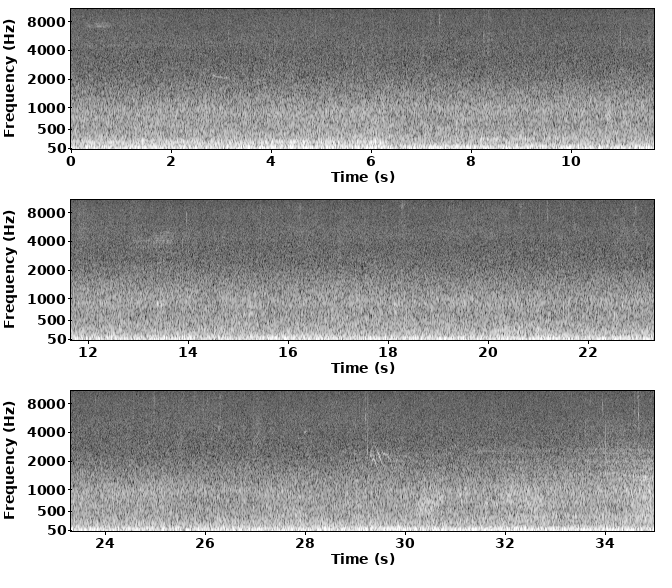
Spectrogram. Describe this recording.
Glider pilots take off with the help of a cable winch and in between take off and land small aircraft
